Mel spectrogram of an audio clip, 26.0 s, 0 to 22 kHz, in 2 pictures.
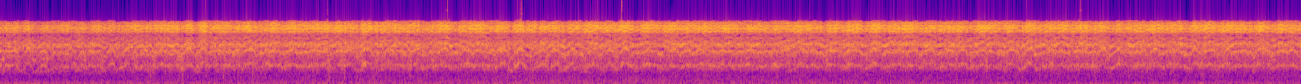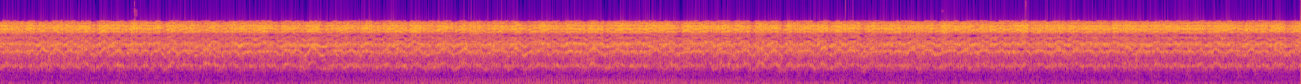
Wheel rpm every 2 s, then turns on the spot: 200, 230, 220, 230, 230, 230, 230, 230, 220, 240, 230, 230, 230.
none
